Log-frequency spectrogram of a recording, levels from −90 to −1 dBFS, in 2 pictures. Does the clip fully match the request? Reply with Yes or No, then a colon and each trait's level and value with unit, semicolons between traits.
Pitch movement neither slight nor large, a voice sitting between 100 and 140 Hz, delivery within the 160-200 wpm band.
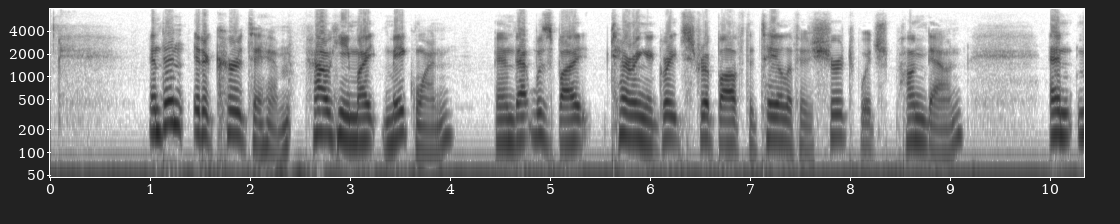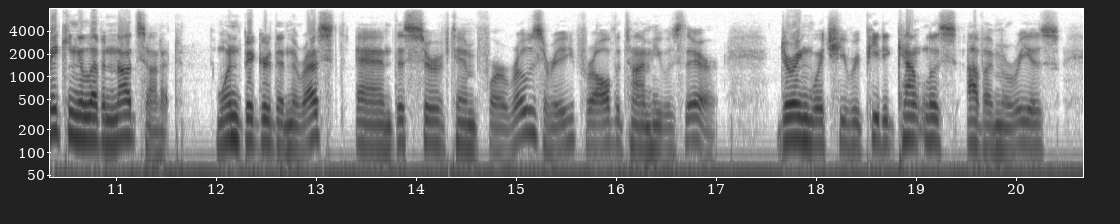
Yes: average, 4.4 semitones; low, 135 Hz; average, 170 wpm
